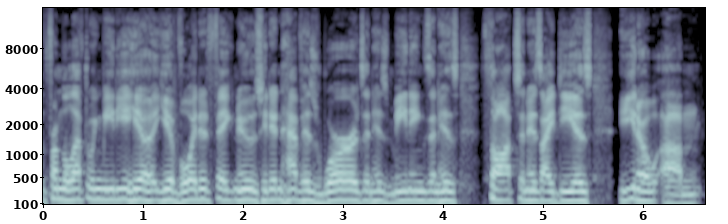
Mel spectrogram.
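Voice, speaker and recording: A man in his forties hosting a political commentary podcast, talking emphatically and rambling, now and then breaking into loud singing. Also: a little high, clear, resonant tone.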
